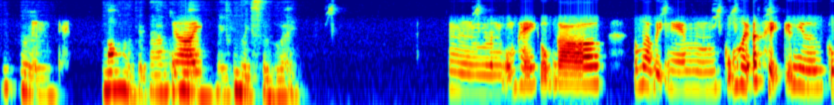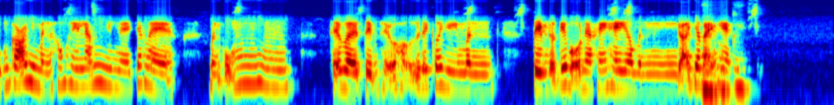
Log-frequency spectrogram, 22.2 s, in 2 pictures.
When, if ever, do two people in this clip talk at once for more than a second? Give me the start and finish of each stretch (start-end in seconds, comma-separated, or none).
none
